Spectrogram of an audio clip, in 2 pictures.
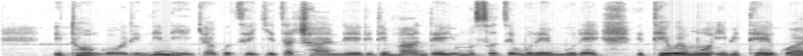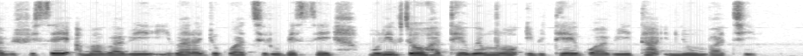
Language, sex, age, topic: Rundi, female, 18-24, agriculture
